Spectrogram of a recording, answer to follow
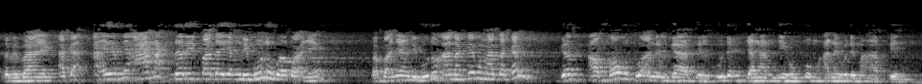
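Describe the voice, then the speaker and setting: A man's voice: high voice, a bit bright. A male religious teacher giving an Islamic study sermon, mixing Arabic recitation with casual explanation and chuckling often. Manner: chuckles often while talking. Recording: roomy, dull, faint hiss.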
